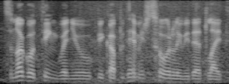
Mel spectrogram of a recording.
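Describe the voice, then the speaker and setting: Bright-voiced male esports caster. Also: fairly low pitch, quick pace, a little hiss or hum. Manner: chatty, loose phrasing with restarts. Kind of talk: live esports commentary.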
